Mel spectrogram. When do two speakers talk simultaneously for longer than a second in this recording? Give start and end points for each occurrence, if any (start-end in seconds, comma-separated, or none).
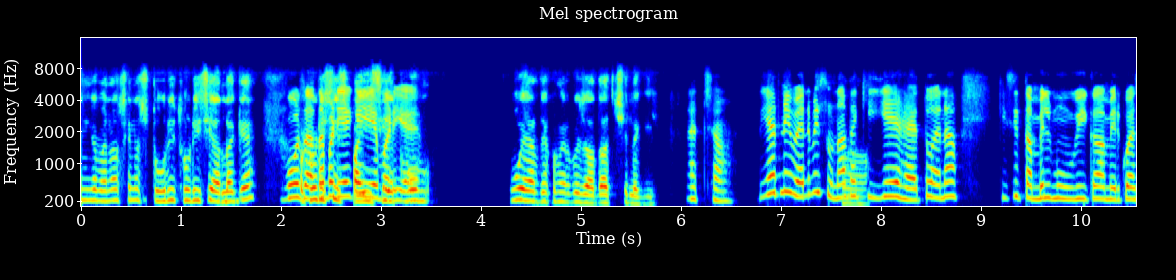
2.0-3.4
